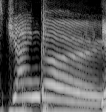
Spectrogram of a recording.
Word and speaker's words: Django: The D is silent. – Meep, meep, meep. – I so had that. It's Django.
